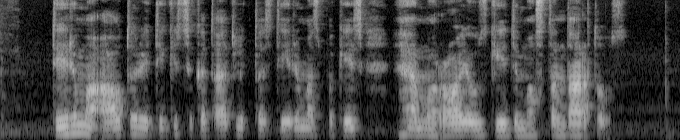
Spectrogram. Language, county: Lithuanian, Vilnius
